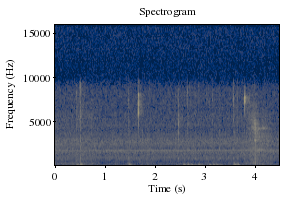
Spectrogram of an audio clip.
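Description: Near silence, with a few faint clicks of computer keyboard keys being typed.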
